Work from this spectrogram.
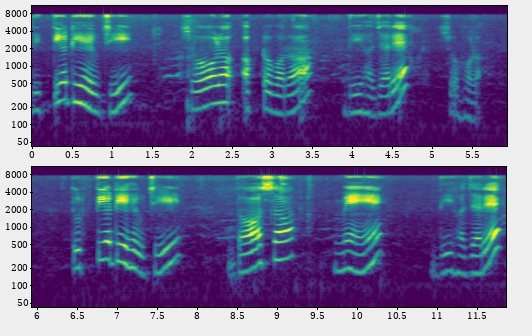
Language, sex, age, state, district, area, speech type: Odia, female, 45-60, Odisha, Puri, urban, spontaneous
